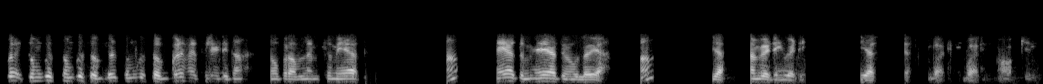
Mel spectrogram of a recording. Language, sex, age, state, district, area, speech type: Goan Konkani, male, 45-60, Goa, Canacona, rural, conversation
